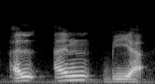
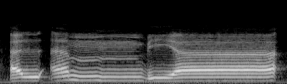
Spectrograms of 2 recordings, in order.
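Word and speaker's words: الأنبياء: followed by a Ba, so we don't pronounce it Al An. We change the Nun into a Meme, and then we do a Ghunna. Okay, Al Anbiya, Al Anbiya.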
